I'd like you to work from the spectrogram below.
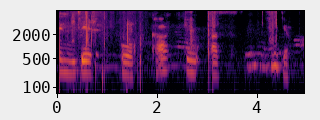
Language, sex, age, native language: Icelandic, male, 9, Icelandic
